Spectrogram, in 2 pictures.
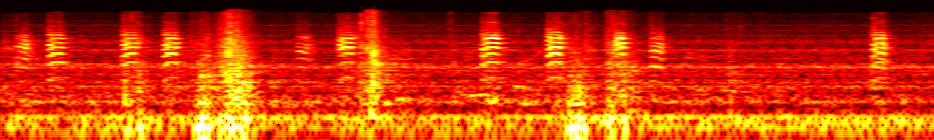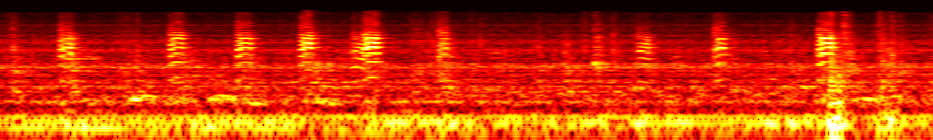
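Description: Finches calling: many short, nasal-sounding calls repeated at irregular intervals, a few each second, with several louder calls among them.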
